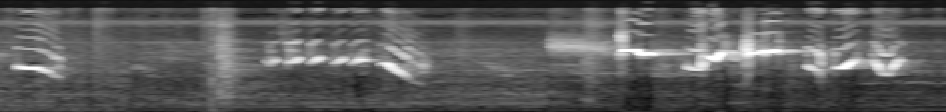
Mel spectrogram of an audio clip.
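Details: Javan white-eye lure song meant to draw replies from quiet birds: a downward whistle, a click, a string of short slurred notes, then a buzzy burst and rapid wavering whistled phrases.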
